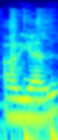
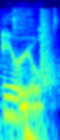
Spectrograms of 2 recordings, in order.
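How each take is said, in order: First: The name is said with a Norwegian pronunciation. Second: The name is said with an Australian pronunciation. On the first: This is how the owner of the name says it. "she says it Ariel or something like that because she's from Norway" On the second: This is how people in Australia would say it. "in Australia we'd pronounce it Ariel"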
